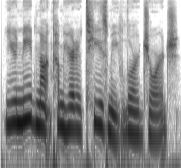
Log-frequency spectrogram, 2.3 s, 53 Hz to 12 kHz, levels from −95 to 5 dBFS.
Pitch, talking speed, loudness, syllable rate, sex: 190 Hz, 265 wpm, -14 LUFS, 6.0 syllables/s, female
